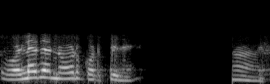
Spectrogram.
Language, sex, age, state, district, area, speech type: Kannada, female, 60+, Karnataka, Mandya, rural, conversation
